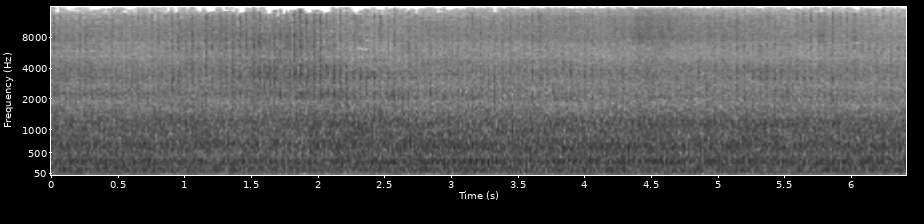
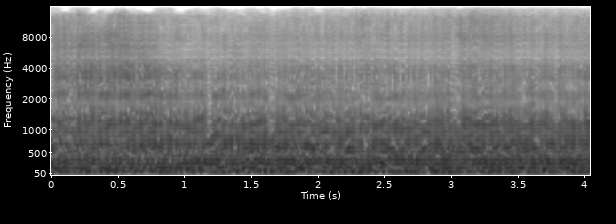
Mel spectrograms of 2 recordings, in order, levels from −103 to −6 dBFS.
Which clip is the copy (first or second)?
second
